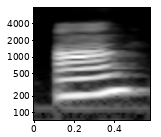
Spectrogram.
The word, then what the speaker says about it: Ong: Ong, spelled O-N-G, is basically the same as Wang, or Ng, spelled N-G, which is the Cantonese pronunciation.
